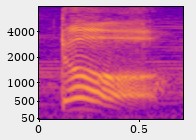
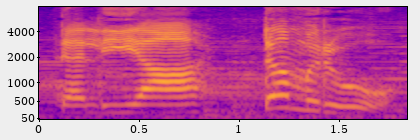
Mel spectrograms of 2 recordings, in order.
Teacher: ड मूर्धन्य ध्वनि है। इसके उच्चारण में अंदर से आती वायु जीभ की नोक द्वारा मूर्धा को छूकर रुकती हुई बाहर निकल जाती है। जीभ की नोक मुंह में ऊपर के जिस हिस्से में टकराती है उस हिस्से को मूर्धा कहते हैं।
